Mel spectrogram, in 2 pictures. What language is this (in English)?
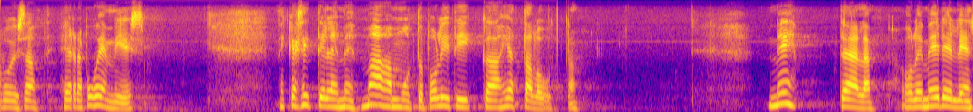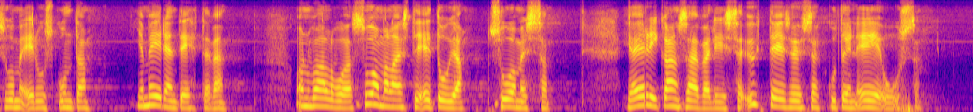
Finnish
